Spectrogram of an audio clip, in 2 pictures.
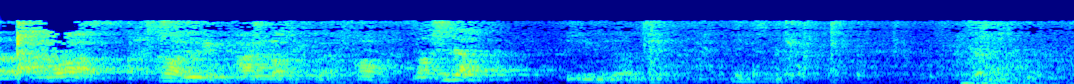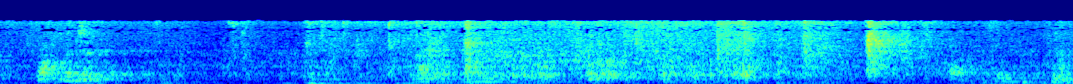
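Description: Men scuffle and shuffle their feet.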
